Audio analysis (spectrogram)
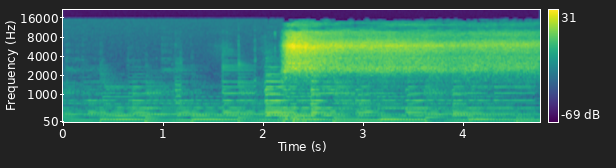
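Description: Music with a steady bass line plays, then about halfway through a loud, continuous hiss of shower water, running hot and cold, bursts in and keeps running over the music until the end.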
